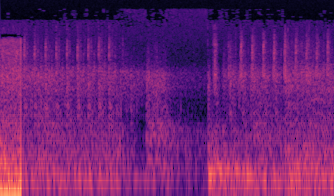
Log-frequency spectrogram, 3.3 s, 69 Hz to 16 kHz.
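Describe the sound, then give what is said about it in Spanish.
A grenade goes off in a Call of Duty 2 match: one heavy, abrupt boom at the start, then a quieter stretch before a renewed burst of rapid gunfire. “Buena granada, ahora caen dos hombres por parte de Prodi, que se ha cargado a Dranak y a Abejos.”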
